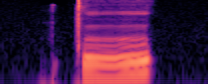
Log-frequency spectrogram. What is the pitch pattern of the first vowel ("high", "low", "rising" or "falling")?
rising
